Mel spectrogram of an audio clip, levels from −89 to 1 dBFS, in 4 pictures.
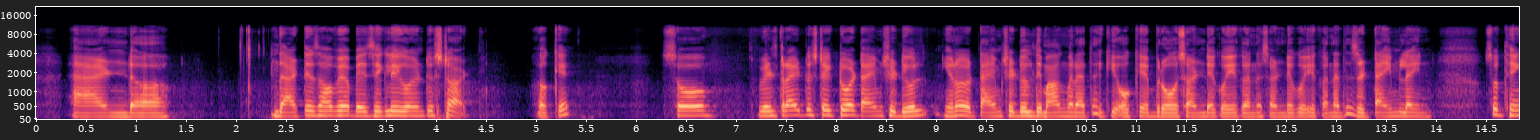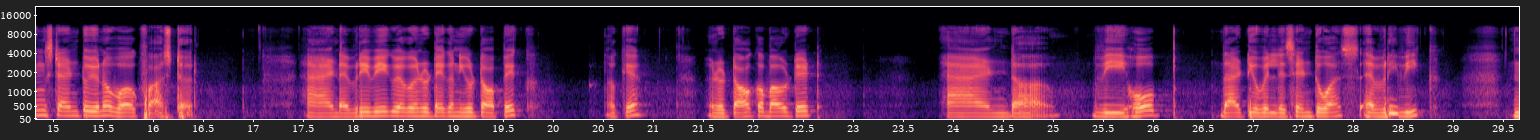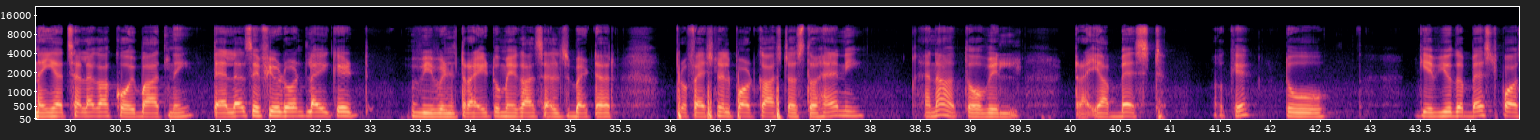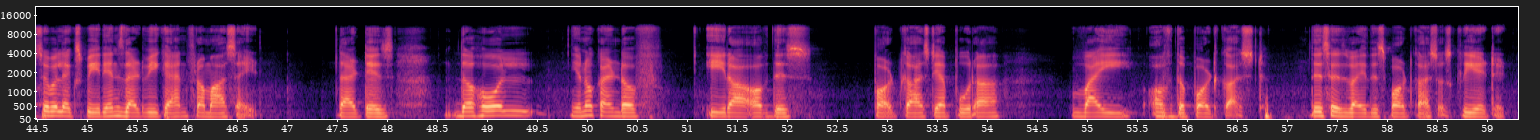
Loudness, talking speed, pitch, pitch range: -18 LUFS, 145 wpm, 140 Hz, 130-155 Hz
